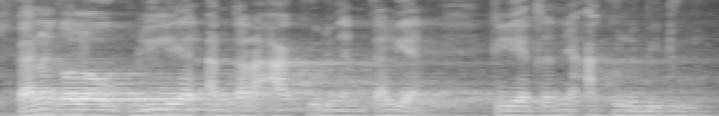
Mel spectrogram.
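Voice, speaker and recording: Preacher in a reverberant hall. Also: male voice, rapid-fire, muffled recording, slight background noise. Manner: animated storyteller, jumps to high voice for quotes. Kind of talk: sermon. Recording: reverberant hall with faint ambience.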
